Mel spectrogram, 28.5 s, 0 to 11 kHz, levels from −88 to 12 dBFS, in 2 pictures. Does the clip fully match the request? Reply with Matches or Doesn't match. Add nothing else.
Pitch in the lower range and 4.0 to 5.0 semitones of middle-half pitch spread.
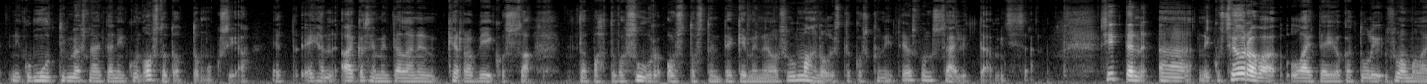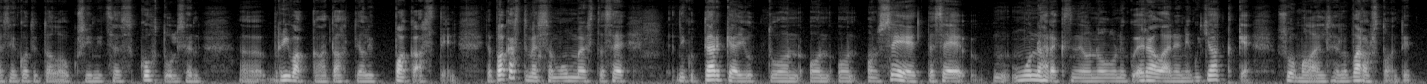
Matches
